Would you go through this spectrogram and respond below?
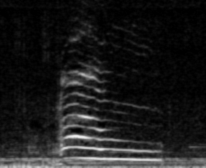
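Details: Seventh kitten of a litter, just born, lets out one short, high, slightly falling mew of about one second over faint room noise.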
